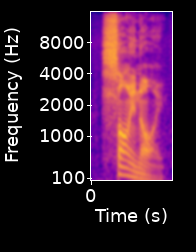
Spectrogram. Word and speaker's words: Sinai: It's not pronounced Sinai, it's pronounced Sinai.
